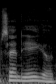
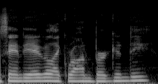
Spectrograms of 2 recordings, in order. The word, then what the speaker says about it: San Diego: white person and and they're like I'm from San Diego don't you mean San Diego well I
